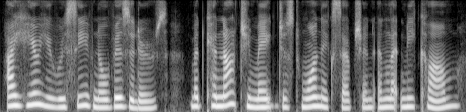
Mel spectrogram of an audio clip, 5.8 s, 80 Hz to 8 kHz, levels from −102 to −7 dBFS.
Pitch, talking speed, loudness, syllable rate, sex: 230 Hz, 175 wpm, -18 LUFS, 4.7 syllables/s, female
